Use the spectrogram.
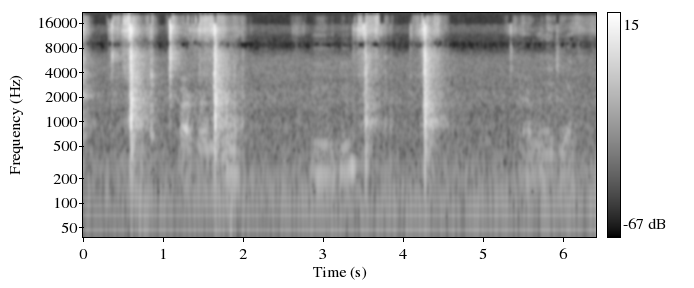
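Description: A knife chops through an onion on a cutting board in a few sharp, separate knocks, close and fairly loud, while a person speaks briefly between the cuts.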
